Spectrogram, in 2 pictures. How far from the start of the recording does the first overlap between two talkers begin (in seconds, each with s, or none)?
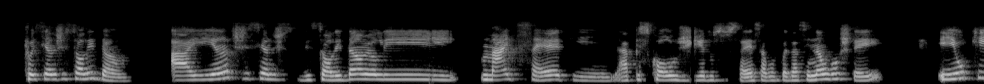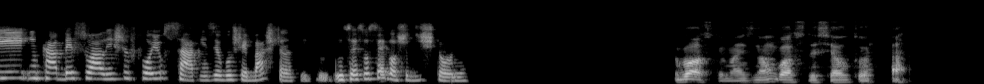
none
